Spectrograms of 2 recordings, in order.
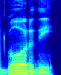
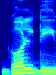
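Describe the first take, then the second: First: The middle consonant is an R sound. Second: The middle consonant is an L sound. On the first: This is the real form, meaning fatty. "in reality is Gordy, like gordo" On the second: This is how Puerto Ricans say it. "us Puerto Ricans, we pronounce the L instead of R"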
